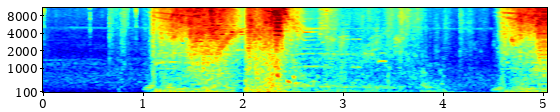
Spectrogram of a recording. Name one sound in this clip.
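Air rushes loudly as a figure is launched into the air.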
